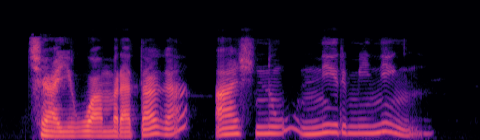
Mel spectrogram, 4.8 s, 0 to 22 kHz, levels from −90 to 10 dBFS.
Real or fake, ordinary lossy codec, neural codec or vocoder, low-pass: real; Opus, 24 kbps; none; 7.2 kHz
